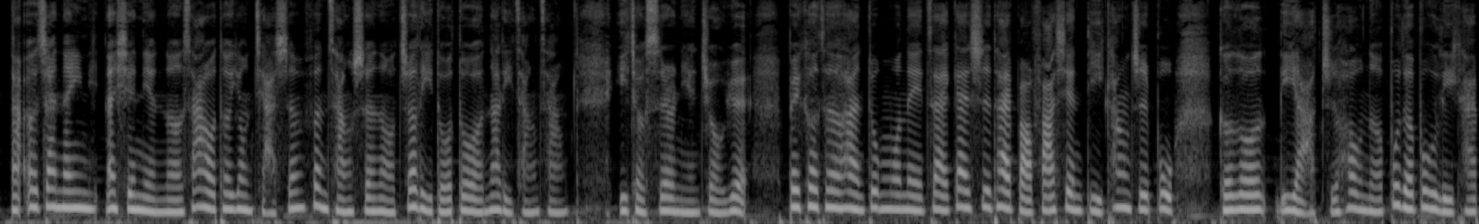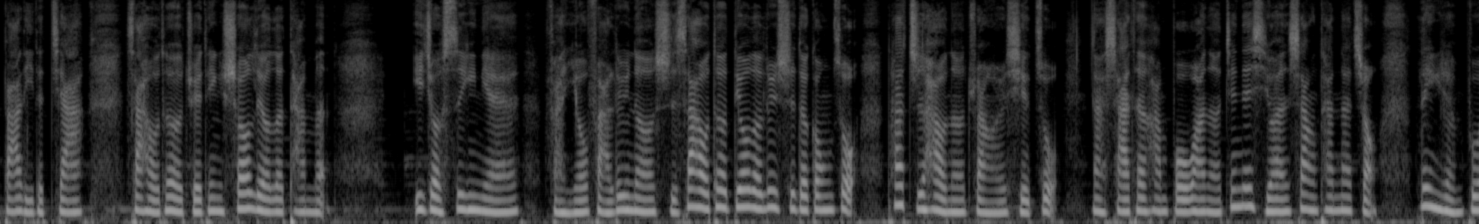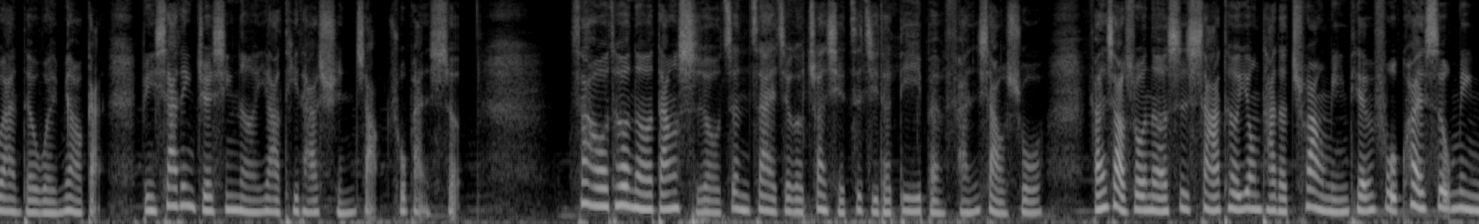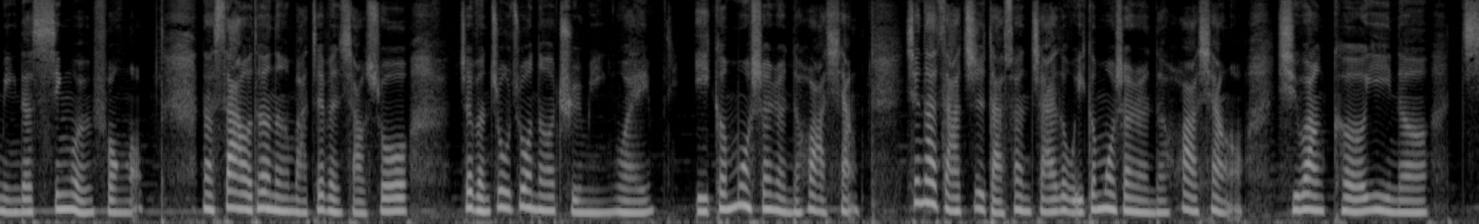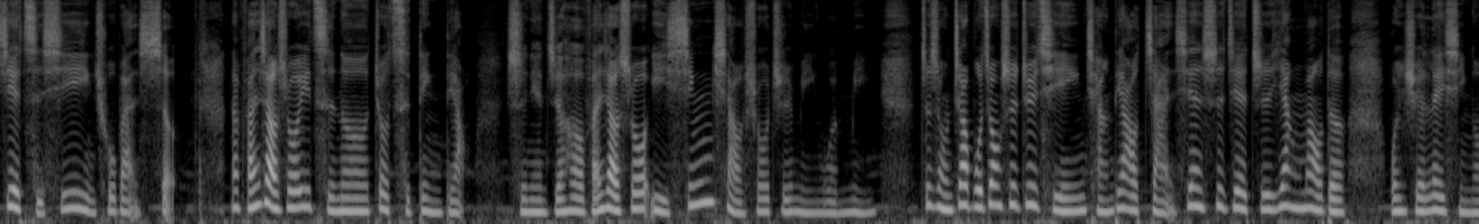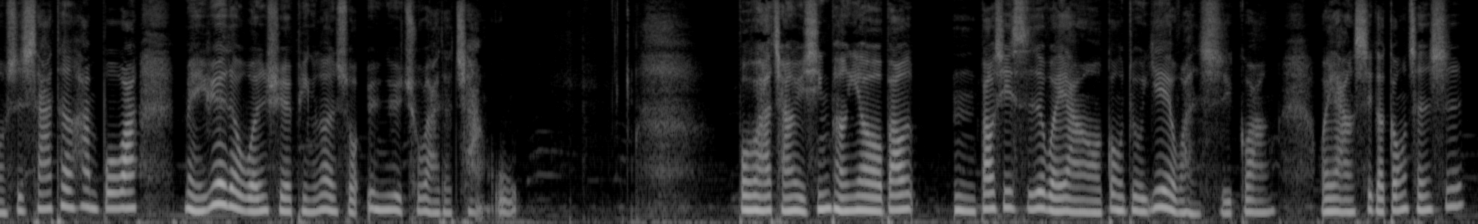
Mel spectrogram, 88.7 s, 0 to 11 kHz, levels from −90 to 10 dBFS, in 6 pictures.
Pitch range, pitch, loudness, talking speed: 185-230 Hz, 200 Hz, -31 LUFS, 230 characters per minute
